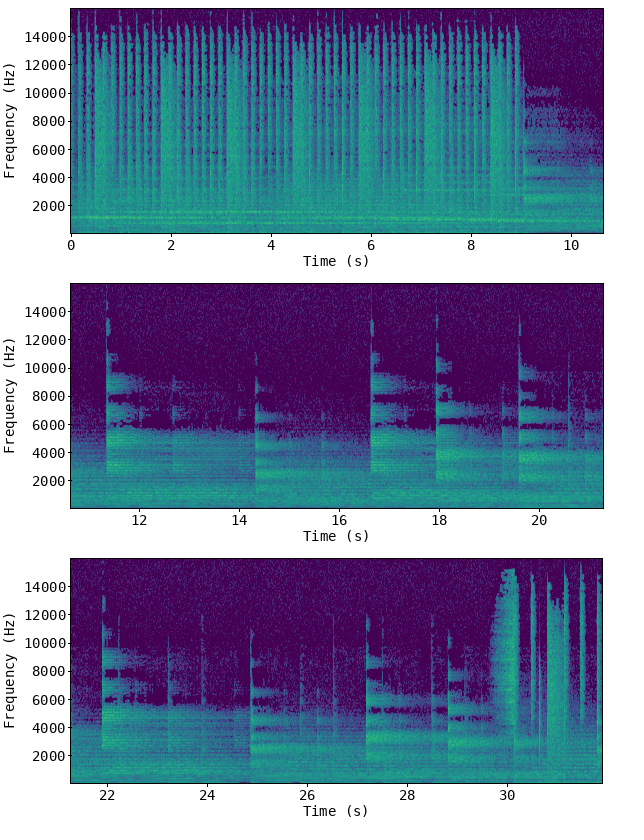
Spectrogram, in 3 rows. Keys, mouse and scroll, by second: 25.7 l.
